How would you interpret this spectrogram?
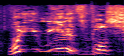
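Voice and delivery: high-pitched mock outrage; indignant, hammed-up retort; freaking out. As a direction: imitate someone flipping out, pitch shooting up. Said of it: "She starts freaking out on him".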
